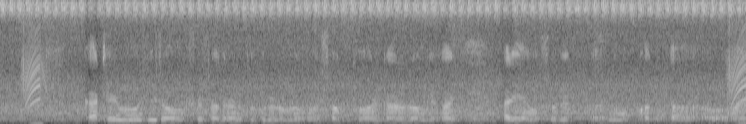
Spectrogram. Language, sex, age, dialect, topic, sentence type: Bengali, male, 18-24, Western, agriculture, statement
